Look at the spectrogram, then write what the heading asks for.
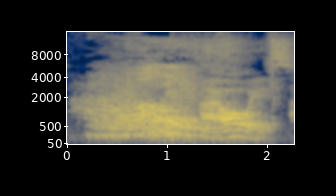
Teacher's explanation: we got the two vowels blending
